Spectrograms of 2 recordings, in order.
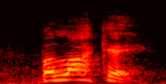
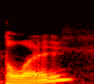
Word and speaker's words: Blake: Balake. Balake. Where is Balake at? Oh my gosh. No Balake here today. Do you Yes, mean sir. Blake?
